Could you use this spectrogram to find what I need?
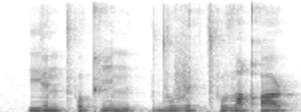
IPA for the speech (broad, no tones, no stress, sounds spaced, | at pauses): j ɪ n t͡sʼ ʊ kʼ i n | d u v ɪ t t͡sʼ u ð ʌ qʼ ə˞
